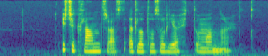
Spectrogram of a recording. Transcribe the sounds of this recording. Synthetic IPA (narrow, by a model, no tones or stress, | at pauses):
ɪçt͡ʃəkʰlant̪ɾa̰st̪ɛt̪ləɾːt̪ʰɔːsɔljœht̪ʊmːɔnːə̰ɹ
